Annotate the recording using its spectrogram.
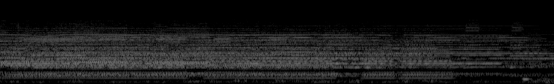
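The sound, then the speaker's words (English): Several car horns blare together on Easter morning as people honk in answer to "Honk if you love Jesus", one long, overlapping chorus, held steady and loud for the whole stretch with no voices over them. “Honk if you love Jesus.”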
